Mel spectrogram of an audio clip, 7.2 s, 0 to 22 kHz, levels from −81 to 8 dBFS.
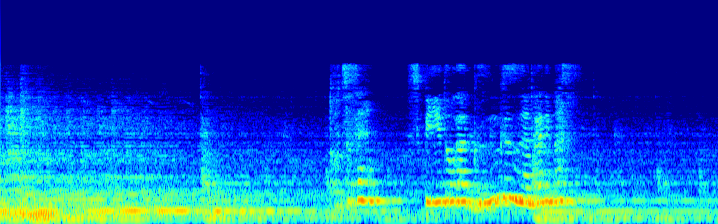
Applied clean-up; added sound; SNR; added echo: none; none; none; reverberation time 0.6 s.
